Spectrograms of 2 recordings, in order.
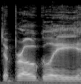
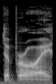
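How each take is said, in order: First: The name is said in an anglicized way. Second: The name is said in a French way. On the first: The speaker calls it wrong. "so I guess I'm in that bad habit" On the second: The speaker calls it right. "instead of de Broglie"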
